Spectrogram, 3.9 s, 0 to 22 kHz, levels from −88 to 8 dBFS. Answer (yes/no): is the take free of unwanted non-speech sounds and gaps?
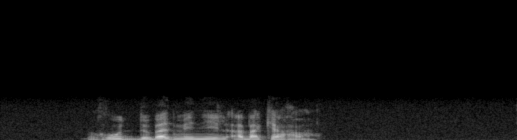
yes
